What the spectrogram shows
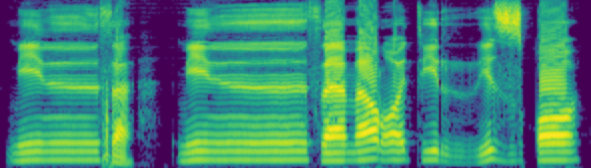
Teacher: samarkan nunnya kepada makhraj daripada huruf tha. Makhraj tha adalah ujung lidah menempel dengan gigi sari kita. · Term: ikhfa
